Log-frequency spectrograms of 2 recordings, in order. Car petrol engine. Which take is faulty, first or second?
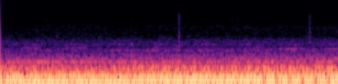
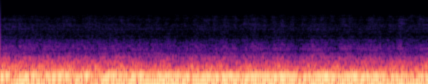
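second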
